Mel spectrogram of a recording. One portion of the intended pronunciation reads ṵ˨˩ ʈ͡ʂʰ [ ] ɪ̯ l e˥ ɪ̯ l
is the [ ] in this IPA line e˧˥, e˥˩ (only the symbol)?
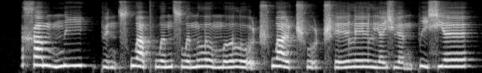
e˧˥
